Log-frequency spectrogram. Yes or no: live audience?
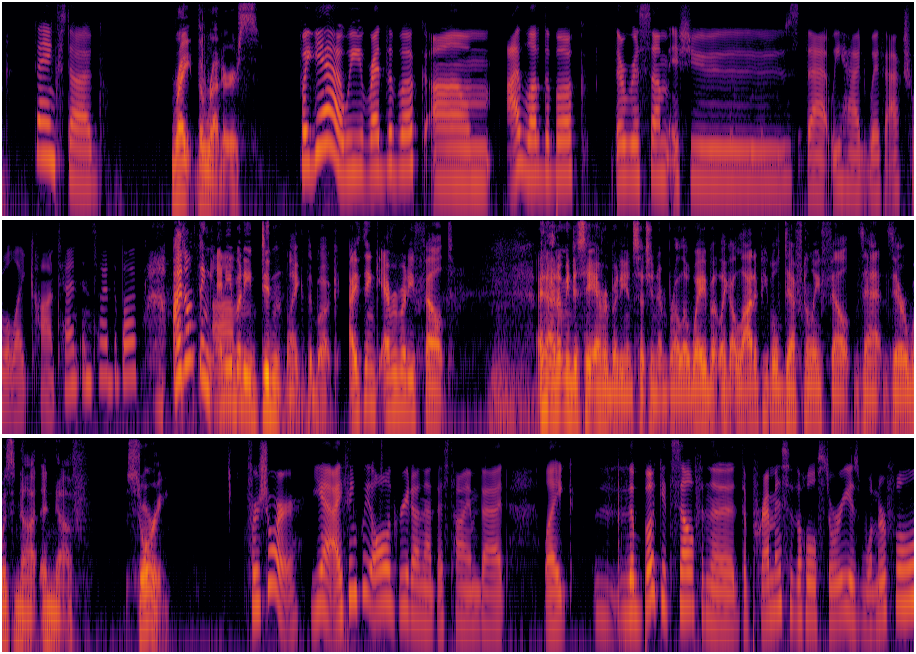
no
